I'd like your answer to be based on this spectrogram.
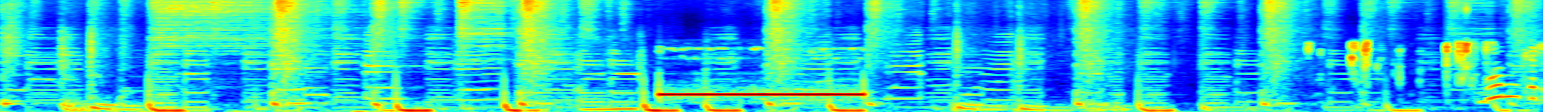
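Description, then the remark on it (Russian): A rapid run of telephone keypad tones dialing an extension number after a company's automated phone greeting, short beeps in quick succession, broken by one longer steady tone lasting about a second, heard clearly over a phone line with no talking. “Вы можете набрать внутренний номер абонента и дождитесь ответа оператора.”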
